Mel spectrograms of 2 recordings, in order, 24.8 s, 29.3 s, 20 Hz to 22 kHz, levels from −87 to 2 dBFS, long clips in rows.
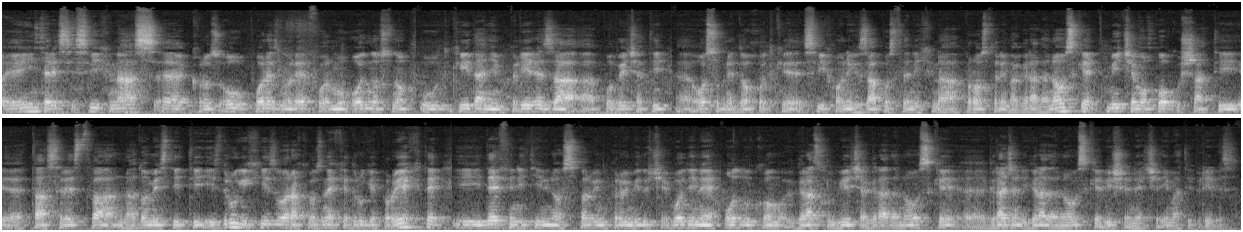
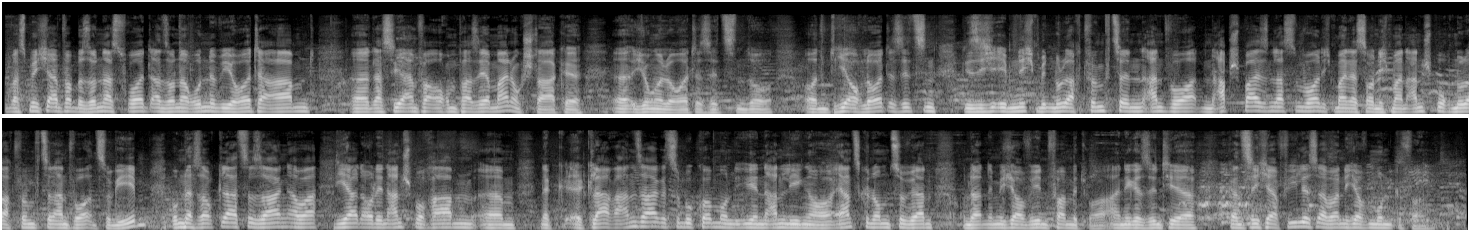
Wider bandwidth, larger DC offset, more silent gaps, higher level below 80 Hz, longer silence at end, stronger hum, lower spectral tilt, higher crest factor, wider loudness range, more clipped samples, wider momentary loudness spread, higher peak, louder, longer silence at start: first, 18 kHz vs 14 kHz; neither; neither; first, -42 dBFS vs -54 dBFS; about the same, 0.05 s vs 0 s; neither; about the same, -4.5 dB/octave vs -5.5 dB/octave; about the same, 16 dB vs 16 dB; about the same, 3 LU vs 1 LU; neither; about the same, 6 LU vs 5 LU; about the same, 0 dBFS vs -2 dBFS; about the same, -18 LUFS vs -18 LUFS; about the same, 0 s vs 0 s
